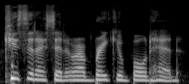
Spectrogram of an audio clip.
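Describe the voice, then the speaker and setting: A woman's voice: mid-range voice, brisk, darkish tone, no echo, natural voice. A woman voicing a brash, lustful Russian soldier in a comic skit, with a Russian accent and a commanding, melodramatic delivery. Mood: bossy, lustful. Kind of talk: comic role-play skit.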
